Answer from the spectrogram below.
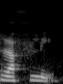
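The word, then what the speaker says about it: roughly: चलिए अब आगे, यहाँ पर ये है रफली, रफ हो गया और ली जुड़ गया, ठीक है। तो जो 3 स्पेलिंग बताई ना, उनको याद रख लें, उनसे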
